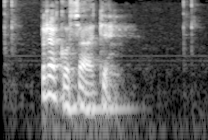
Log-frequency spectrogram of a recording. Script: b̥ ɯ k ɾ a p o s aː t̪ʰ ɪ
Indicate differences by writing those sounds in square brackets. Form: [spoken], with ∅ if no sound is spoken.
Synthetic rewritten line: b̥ ɯ [∅] ɾ a [k] o s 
